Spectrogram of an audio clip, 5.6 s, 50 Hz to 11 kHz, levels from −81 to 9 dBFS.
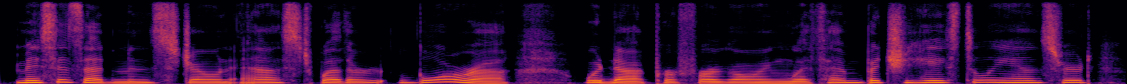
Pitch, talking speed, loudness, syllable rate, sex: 240 Hz, 160 wpm, -17 LUFS, 5.3 syllables/s, female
